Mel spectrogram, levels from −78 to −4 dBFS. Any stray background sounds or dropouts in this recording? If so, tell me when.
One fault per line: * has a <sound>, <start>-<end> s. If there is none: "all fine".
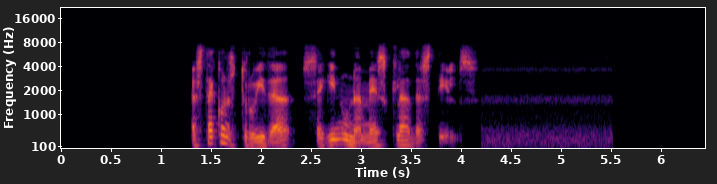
all fine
